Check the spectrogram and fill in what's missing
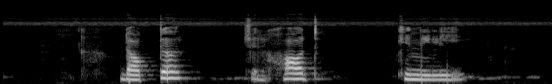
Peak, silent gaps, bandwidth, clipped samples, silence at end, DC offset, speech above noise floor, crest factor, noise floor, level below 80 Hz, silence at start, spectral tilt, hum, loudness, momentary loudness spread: -2 dBFS; none; 11.5 kHz; under 0.1%; 0.9 s; under 0.1%; 33 dB; 22 dB; -53 dBFS; -64 dBFS; 1.2 s; -4.5 dB/octave; none; -21 LUFS; 25 LU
